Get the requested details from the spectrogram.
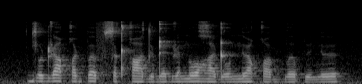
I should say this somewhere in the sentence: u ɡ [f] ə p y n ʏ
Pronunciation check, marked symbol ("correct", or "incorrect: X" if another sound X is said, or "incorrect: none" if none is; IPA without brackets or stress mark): incorrect: b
